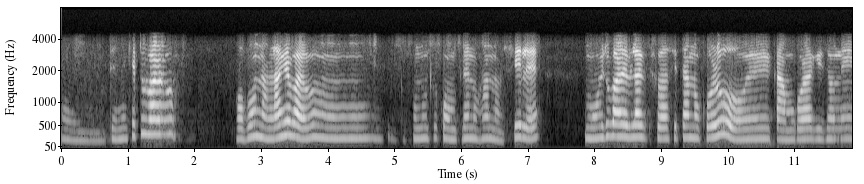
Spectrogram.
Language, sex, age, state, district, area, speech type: Assamese, female, 45-60, Assam, Golaghat, urban, conversation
